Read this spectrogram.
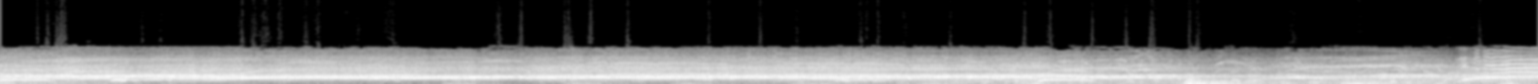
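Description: A crowd sings and screams loudly along close by.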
